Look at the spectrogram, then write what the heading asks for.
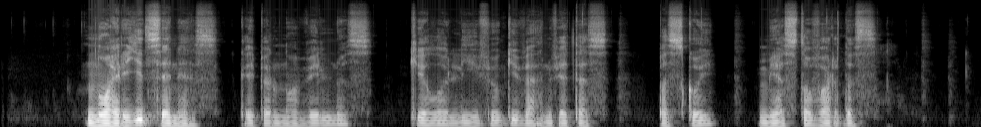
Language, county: Lithuanian, Vilnius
